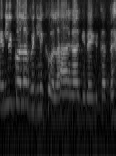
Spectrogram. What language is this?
Kannada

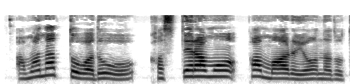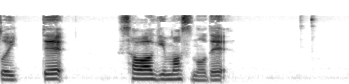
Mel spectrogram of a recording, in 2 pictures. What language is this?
Japanese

